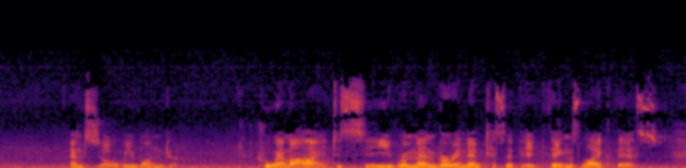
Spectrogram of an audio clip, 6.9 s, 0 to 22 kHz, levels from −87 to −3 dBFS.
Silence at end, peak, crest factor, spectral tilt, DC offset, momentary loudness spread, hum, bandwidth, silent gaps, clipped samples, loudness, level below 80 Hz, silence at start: 0 s; -6 dBFS; 18 dB; -5.5 dB/octave; under 0.1%; 20 LU; none; 14 kHz; none; under 0.1%; -23 LUFS; -48 dBFS; 0 s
